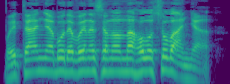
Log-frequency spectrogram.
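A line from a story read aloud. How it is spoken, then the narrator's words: Cold. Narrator (Ukrainian): холодно продовжував містер Кравч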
